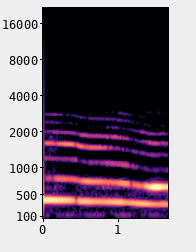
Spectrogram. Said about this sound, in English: My dog is in the studio howling.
